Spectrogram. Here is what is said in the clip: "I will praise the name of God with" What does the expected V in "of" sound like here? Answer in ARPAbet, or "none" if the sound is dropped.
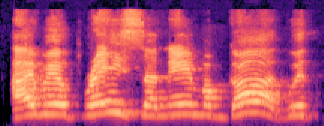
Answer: V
